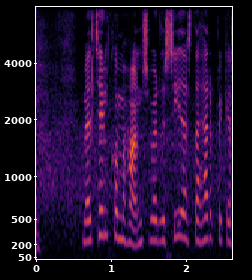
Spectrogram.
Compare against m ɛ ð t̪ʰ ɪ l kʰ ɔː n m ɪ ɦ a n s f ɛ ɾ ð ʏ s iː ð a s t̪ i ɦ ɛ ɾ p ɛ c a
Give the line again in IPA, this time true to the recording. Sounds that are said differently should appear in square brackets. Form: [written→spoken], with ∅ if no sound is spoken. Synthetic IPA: m ɛ ð t̪ʰ ɪ l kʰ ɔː [n→∅] m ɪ ɦ a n s [f→v] ɛ ɾ ð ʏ s iː ð a s t̪ [i→a] ɦ ɛ ɾ p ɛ c a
